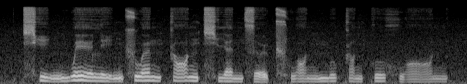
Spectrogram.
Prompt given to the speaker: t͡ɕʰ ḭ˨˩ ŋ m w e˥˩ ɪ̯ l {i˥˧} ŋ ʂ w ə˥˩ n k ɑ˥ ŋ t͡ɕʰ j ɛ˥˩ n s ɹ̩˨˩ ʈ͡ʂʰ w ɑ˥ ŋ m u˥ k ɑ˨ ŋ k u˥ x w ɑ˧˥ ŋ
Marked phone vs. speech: incorrect: ḭ˨˩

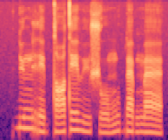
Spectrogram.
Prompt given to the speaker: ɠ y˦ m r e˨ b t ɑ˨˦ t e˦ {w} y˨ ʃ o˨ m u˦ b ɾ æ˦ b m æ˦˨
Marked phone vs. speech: incorrect: β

